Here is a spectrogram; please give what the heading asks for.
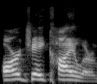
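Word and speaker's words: RJ Cyler: quick side note uh you pronounced his name correctly it is RJ Kyler look it up don't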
